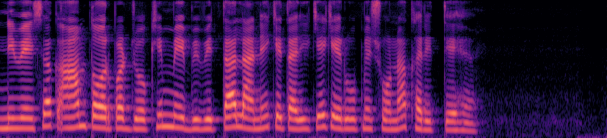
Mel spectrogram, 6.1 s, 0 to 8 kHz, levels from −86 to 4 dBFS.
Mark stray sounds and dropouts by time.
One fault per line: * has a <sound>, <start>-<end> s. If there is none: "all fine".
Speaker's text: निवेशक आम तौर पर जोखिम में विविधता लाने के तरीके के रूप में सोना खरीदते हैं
all fine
